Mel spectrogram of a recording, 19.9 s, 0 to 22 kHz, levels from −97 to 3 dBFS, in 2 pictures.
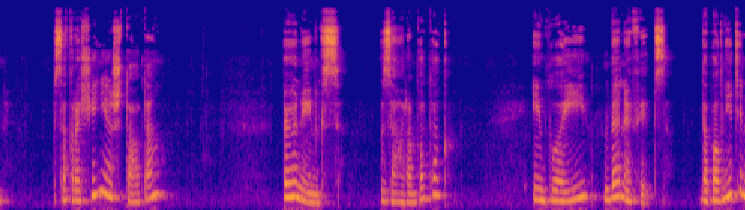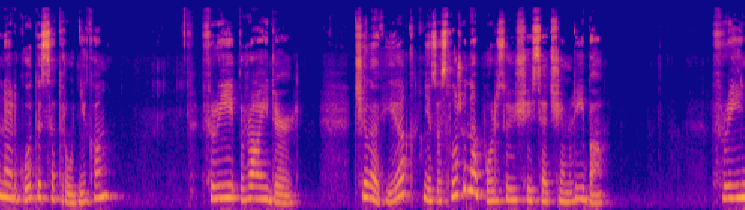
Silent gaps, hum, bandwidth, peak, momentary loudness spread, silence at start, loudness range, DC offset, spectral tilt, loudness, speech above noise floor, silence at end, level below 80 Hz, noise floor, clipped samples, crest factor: none; none; 19 kHz; 0 dBFS; 16 LU; 0 s; 8 LU; under 0.1%; -3 dB/octave; -23 LUFS; 48 dB; 0 s; -64 dBFS; -73 dBFS; under 0.1%; 26 dB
